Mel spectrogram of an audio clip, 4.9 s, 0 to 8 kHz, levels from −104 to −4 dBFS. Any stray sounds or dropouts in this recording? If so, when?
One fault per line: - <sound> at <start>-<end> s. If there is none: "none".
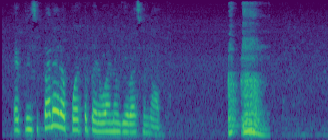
- cough at 3.4-4.1 s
